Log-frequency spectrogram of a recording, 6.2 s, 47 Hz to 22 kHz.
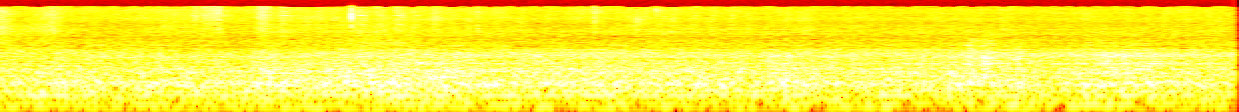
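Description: Steady running noise of a Tobu 500 series Revaty limited-express electric train travelling at speed, heard from inside the passenger cabin.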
